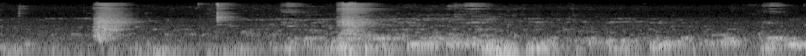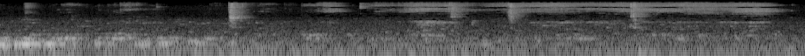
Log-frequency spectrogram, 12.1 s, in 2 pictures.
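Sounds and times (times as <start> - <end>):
low background rumble: 0.0 - 12.0
wet lip-smacking chewing: 9.2 - 11.3.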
